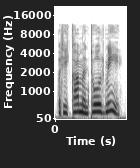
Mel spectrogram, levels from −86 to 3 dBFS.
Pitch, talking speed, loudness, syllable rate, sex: 250 Hz, 255 wpm, -13 LUFS, 4.7 syllables/s, female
